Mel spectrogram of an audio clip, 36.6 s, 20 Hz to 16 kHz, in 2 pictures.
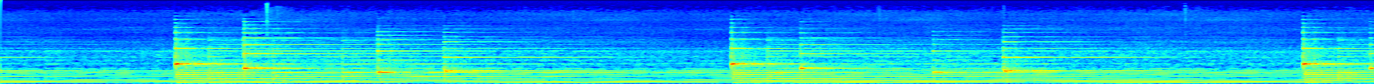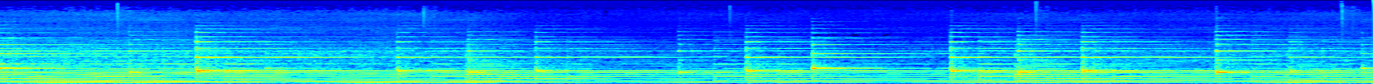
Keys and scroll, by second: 3.4 Return, 24.7 0, 26.1 shift+0.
